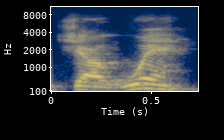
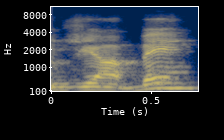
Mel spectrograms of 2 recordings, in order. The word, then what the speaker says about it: Yahweh: Nadie sabe exactamente la verdadera pronunciación de YHVH de por sí, porque la forma de deletrear el hebreo antiguo no usaba vocales. Sin embargo, la pronunciación Yahweh o Yahvé es probablemente la más correcta, porque entran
